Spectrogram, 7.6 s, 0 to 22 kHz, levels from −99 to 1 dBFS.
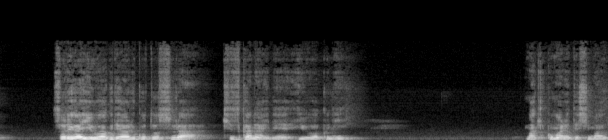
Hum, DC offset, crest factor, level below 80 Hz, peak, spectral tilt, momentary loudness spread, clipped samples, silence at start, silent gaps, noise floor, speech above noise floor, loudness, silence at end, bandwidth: none; under 0.1%; 18 dB; -62 dBFS; 0 dBFS; -7 dB/octave; 17 LU; under 0.1%; 0.7 s; none; -66 dBFS; 48 dB; -18 LUFS; 0 s; 14.5 kHz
